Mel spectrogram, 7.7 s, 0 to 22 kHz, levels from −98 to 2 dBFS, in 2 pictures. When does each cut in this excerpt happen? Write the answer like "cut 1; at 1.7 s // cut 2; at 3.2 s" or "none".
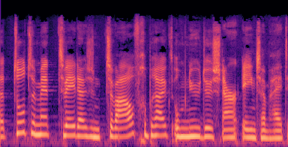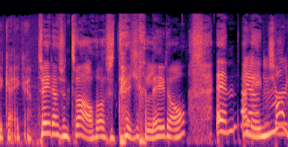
none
